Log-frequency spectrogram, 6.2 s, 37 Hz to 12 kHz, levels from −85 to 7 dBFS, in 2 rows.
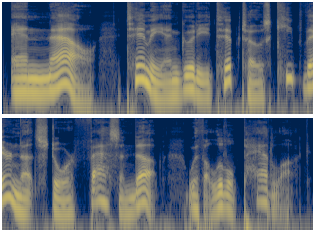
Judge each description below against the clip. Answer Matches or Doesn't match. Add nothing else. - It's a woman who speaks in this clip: Doesn't match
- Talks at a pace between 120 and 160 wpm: Matches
